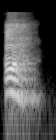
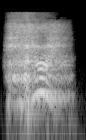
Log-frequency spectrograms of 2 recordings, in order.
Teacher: When I say ah, there is very less air, no air at all, right? Then ha, very strong air. Ah, very slow and air, thin air.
